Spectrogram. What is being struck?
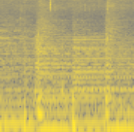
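Nothing is struck.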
